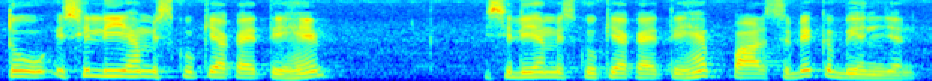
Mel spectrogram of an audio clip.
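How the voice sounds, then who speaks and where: A man with a high voice teaches a class in a lecture style. He keeps asking questions and answering them himself. He repeats key terms and dictates notes at a slow, even pace.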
